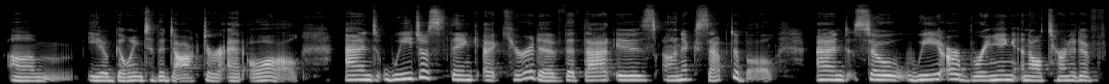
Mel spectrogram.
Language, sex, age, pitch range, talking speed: English, female, 40-59, 180-205 Hz, 135 wpm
